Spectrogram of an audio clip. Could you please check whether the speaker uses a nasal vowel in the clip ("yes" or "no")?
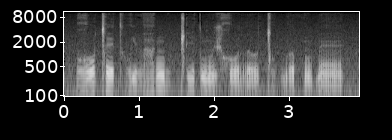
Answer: yes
